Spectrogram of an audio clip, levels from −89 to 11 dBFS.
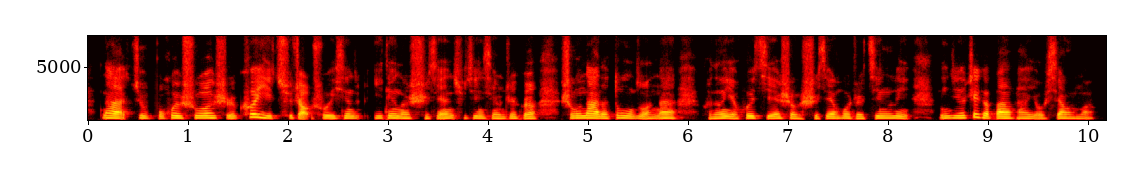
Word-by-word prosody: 那 210 -4 +6
就 215 -2 -5
不 190 0 -7
会 215 +2 +2
说 220 +2 +2
是 - - -2
刻 300 -1 +4
意 245 -7 +3
去 205 0 -5
找 - - +4
出 - - -2
一 - - 0
些 205 +2 -3 0.2
一 205 -1 -5
定 210 0 0
的 185 -1 +1
时 180 - -4
间 195 +2 0
去 200 -1 -11
进 195 0 -3
行 180 -2 -2
这 185 +1 -3
个 175 0 +1 0.2
收 205 +2 -1
纳 215 -1 +6
的 185 -1 +3
动 215 0 -1
作， 185 -2 0
那 190 +1 +1 0.2
可 - - -10
能 185 +2 +1
也 180 - +2
会 205 +4 0
节 195 -2 -1
省 175 -3 -1
时 160 - -4
间 190 +1 0
或 195 0 -2
者 175 -1 0
精 205 +4 -2
力。 190 -5 -2 0.3
您 210 +1 -3
觉 225 - +1
得 225 - +3
这 290 +6 +2
个 215 -6 +3
办 190 -2 +5
法 185 -1 -2
有 175 - -3
效 180 +2 0
吗？ 180 +1 -6
195 Hz, 300 characters per minute, -24 LUFS, 185-210 Hz, 0.3 s, 那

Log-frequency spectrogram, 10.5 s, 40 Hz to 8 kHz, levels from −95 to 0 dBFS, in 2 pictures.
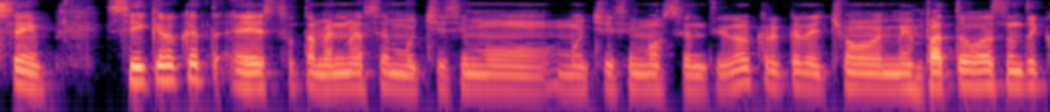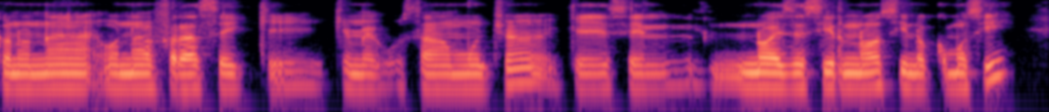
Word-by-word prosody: Sí. - - +5 0.3
Sí, 340 -1 +5
creo, 180 0 +5
que 195 - +4
t - - -9 0.2
esto 130 0 +1
también 125 -2 +2
me 130 - +2
hace 130 +1 -3
muchísimo 120 -1 -3
muchísimo 120 +1 -4
sentido, 125 +8 -2
creo 140 -3 -4
que 140 - 0
de 130 - +2
hecho 135 - -2 0.2
me 125 +1 +1
empató 135 +3 +5
bastante 140 0 +2
con 125 -1 -2
una 125 +1 -1
una 125 -1 -1
frase 120 +1 0
que 70 -1 -10
que - - -9
me 120 -1 -3
gustaba 120 0 -5
mucho, 125 +7 -3
que 125 0 -2
es 125 - -8
el: 125 +2 -4 0.2
"No 130 0 0
es 125 0 +2
decir 130 0 -1
no, 130 +1 +2
sino 130 -3 -3
como 125 +1 -4
sí". 225 +8 -3
125 Hz, 215 wpm, -24 LUFS, 120-135 Hz, 0.3 s, Sí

